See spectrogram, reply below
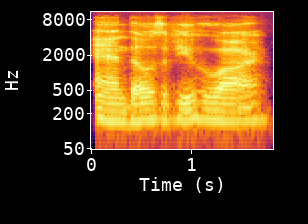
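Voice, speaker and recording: A woman reverend hosting a spiritual broadcast, talking in a gentle, smiling, meditative way. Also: sits low, sing-song, takes it slowly, vocal fry. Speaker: reverend and host of a spiritual program. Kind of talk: slow spiritual broadcast talk.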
